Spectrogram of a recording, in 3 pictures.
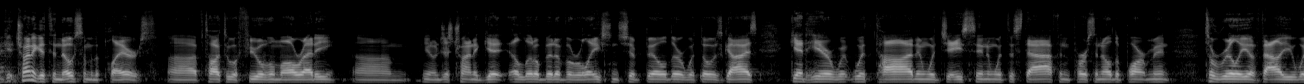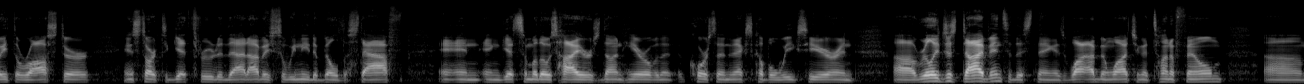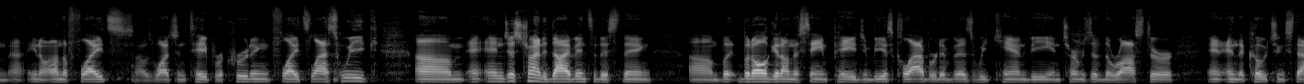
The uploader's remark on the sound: Press Conference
